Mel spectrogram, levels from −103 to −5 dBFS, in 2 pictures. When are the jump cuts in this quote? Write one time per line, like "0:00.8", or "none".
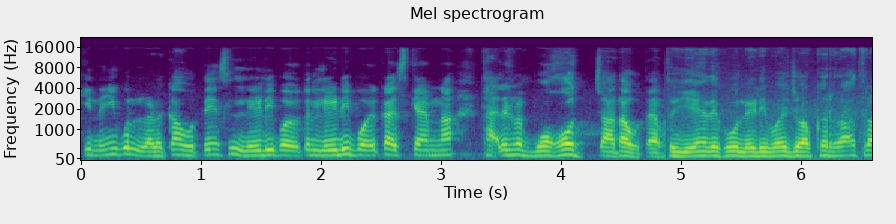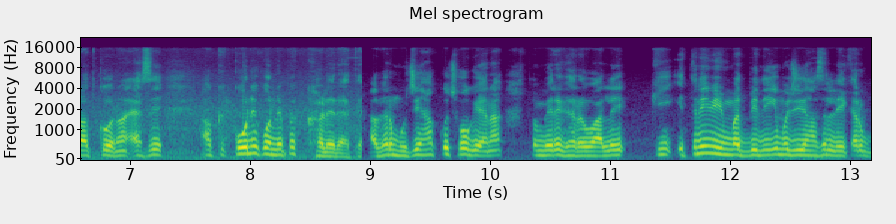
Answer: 0:04.8
0:08.9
